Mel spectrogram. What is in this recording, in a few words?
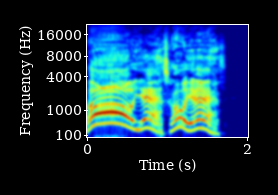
SHOUTS, Gospel, PREACHER; ILIO; Vocal Planet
